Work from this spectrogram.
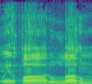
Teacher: هنا اللام في اسم الجلالة مفخمة ، وجاء قبل لام اسم الجلالة حرف ساكن وهو الواو المادي،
